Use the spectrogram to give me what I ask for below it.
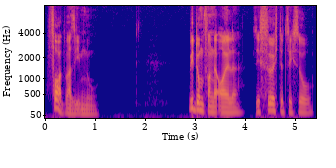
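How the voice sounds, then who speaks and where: A man reading a rhyming children's book aloud, slow and expressive. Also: fairly low pitch, vocal fry, dry recording, studio quality. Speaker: goalkeeping coach reading aloud.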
